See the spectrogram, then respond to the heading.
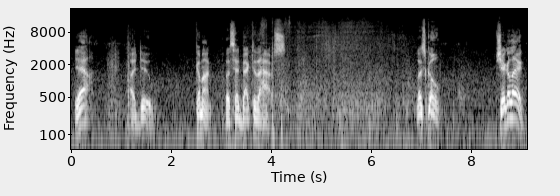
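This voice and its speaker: An actor playing a middle-aged soldier father in a video game, grave and measured, with a gravelly voice. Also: on the low side, huge pitch swings, slight background noise, heavily acted. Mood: calm, fatherly. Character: gruff, solemn soldier father telling a war legend. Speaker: narrator and father character. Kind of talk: cinematic dramatic storytelling. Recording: loud cinematic music behind.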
